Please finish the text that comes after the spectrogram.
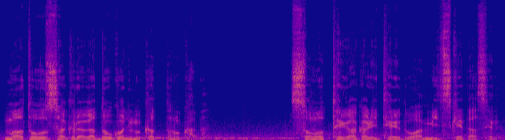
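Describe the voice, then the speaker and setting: A man playing a grim, composed priest in a Japanese visual novel, speaking in a measured, authoritative, matter-of-fact way. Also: low-pitched, sing-song, background noise. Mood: composed, instructive. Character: grim, composed adult male priest with cold pragmatism.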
